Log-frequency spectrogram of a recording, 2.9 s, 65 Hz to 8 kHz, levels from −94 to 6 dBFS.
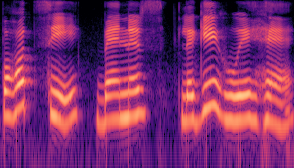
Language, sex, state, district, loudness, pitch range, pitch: Hindi, female, Himachal Pradesh, Shimla, -14 LUFS, 255-300 Hz, 265 Hz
